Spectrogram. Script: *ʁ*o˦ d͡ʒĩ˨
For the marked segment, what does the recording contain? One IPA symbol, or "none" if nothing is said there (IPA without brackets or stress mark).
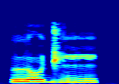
r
